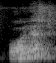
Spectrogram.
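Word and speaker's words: honest: तो इसी तरह यहां पे एच तो लिखा रहता है लेकिन एच यहां पे उच्चारण नहीं किया जाता है।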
